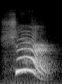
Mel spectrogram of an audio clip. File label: "sure", girl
